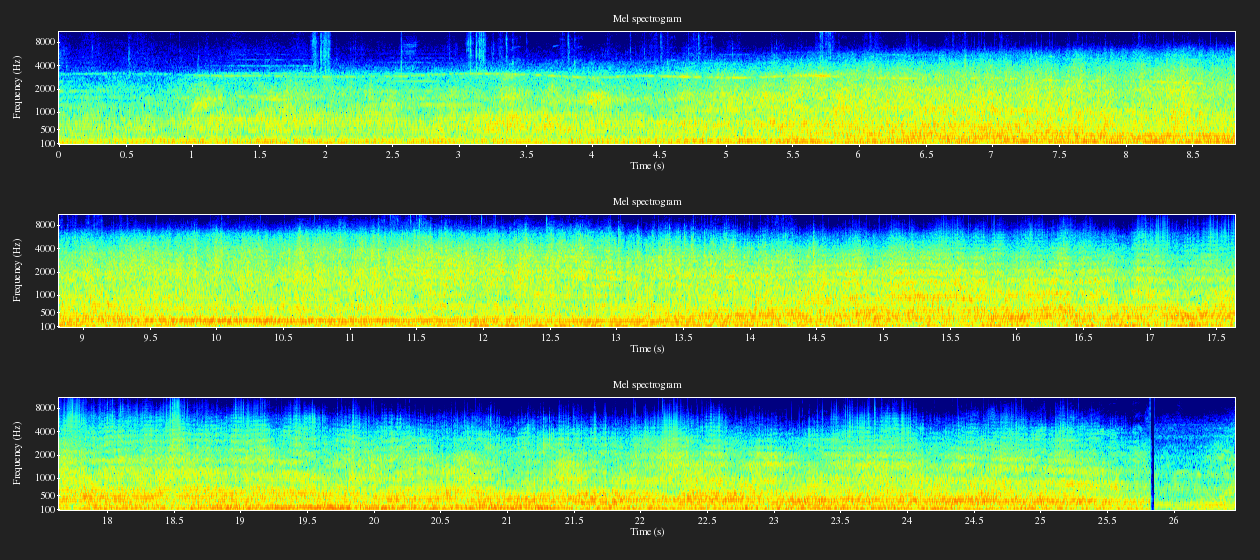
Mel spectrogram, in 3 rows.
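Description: F-35A Lightning II jet and propeller-driven warbird fighters flying over in formation. The steady drone of the piston engines, falling in pitch as they pass about ten seconds in, gives way to the F-35's loud jet rush, which cuts off suddenly near the end.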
